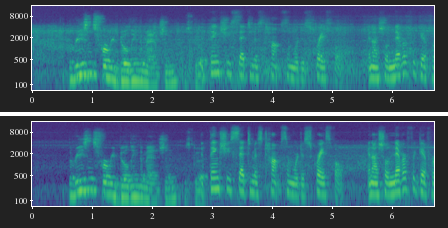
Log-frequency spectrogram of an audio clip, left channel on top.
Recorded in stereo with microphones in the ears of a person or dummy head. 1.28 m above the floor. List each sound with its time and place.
0.6 s a man speaking: 10° left (ahead or behind), 3.5 m
2.8 s a woman speaking: 50° right (ahead or behind), 1.0 m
